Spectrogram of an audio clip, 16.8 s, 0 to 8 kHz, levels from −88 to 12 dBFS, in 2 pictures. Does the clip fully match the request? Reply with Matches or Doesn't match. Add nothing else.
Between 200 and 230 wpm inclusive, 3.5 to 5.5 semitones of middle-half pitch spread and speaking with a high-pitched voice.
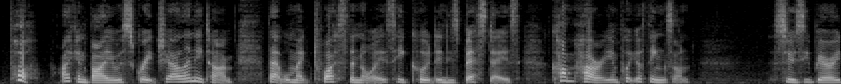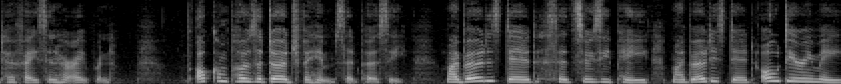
Matches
